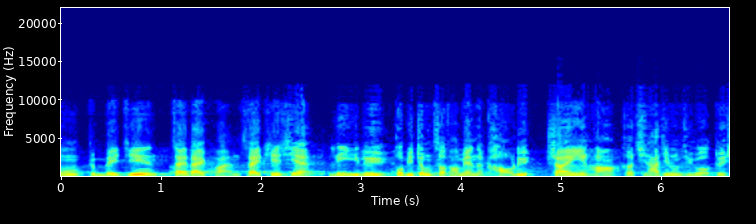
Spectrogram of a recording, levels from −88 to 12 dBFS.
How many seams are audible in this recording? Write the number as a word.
zero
